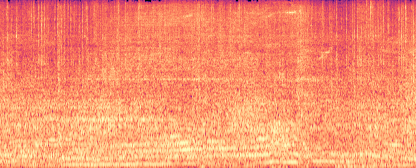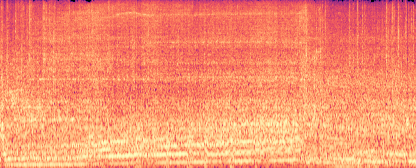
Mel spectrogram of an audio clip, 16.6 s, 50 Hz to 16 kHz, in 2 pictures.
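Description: Turbocharged inline-five engine of a tuned 550+ hp Volvo 850 T5R heard from inside the cabin under hard driving, its pitch climbing and dropping back several times, over steady road noise.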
